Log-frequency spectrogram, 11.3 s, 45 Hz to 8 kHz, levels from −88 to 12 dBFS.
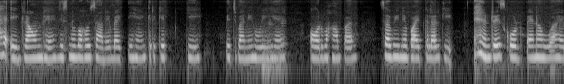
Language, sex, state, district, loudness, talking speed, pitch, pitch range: Hindi, female, Bihar, Gaya, -18 LUFS, 150 wpm, 230 Hz, 220-235 Hz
